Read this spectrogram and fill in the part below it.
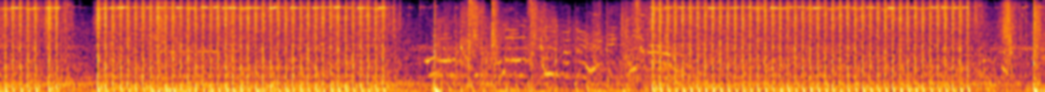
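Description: A heavy machine gun fires rapid, steady bursts.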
